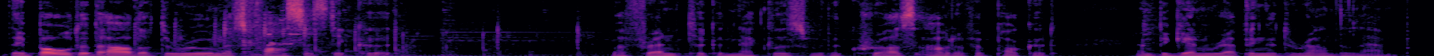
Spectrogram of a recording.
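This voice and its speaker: A man's voice: mid-range voice, flat delivery, fairly quick, creaky, darkish tone. A man reading a scripted first-person horror story as its narrator. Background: background music.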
